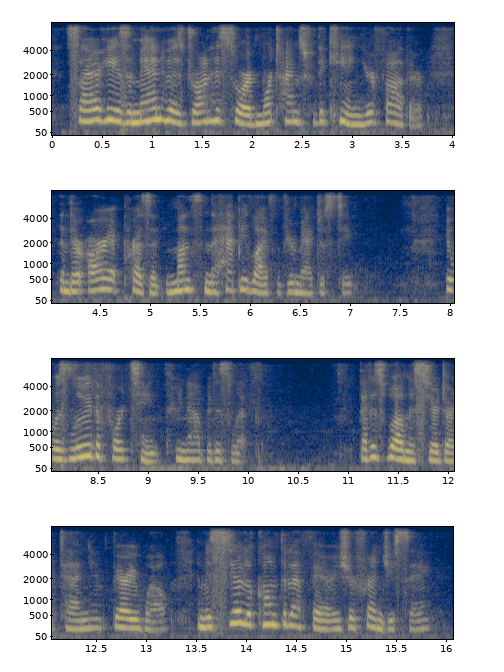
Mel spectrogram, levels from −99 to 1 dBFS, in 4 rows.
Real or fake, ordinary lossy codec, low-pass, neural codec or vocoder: real; Opus, 24 kbps; 7.2 kHz; none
